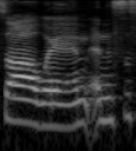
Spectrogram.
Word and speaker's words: Samhain: like yeah because like if it's samhain is pronounced sawwin and this is spelled sam ganagans then it's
